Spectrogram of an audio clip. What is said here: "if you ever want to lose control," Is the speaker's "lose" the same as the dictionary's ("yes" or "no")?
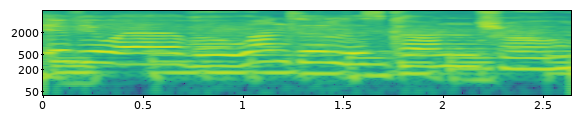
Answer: no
